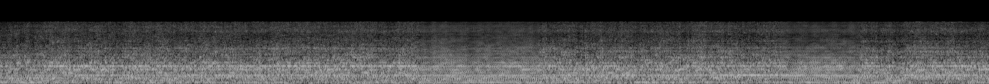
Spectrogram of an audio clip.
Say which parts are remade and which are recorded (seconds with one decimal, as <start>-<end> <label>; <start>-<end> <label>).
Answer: 0.0-4.2 recorded; 4.2-5.4 remade; 5.4-7.8 recorded; 7.8-8.6 remade; 8.6-9.9 recorded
